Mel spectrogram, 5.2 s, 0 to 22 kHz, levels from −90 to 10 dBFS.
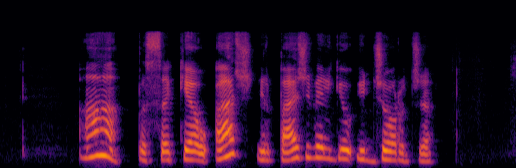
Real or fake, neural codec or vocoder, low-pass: fake; vocoder, 22.05 kHz, 80 mel bands, WaveNeXt; 9.9 kHz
